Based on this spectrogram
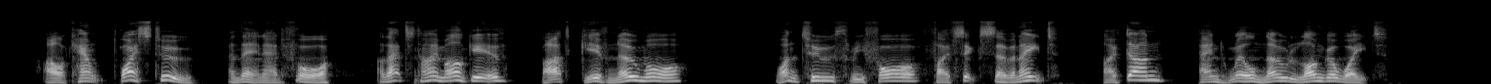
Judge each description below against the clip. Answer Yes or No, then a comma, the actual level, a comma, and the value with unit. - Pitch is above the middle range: No, medium, 145 Hz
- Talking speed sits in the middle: No, slow, 125 wpm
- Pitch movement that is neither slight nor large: No, wide, 8.4 semitones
